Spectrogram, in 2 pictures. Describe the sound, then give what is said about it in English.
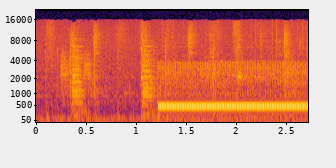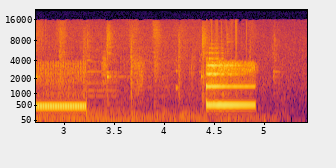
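A telephone dial tone while calling the request line: a steady, mid-pitched tone holds loudly for about two seconds, then a shorter, brighter tone sounds after a pause, over a faint murmur of background noise. “Calling the request line, of course.”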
